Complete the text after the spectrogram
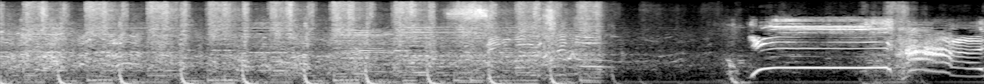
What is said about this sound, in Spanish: ¡Ya! ¡Yija! Me dio hasta sed con el grito.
